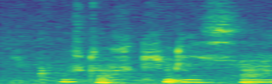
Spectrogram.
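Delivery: quick whisper to herself. Real, not acted. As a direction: whisper it under your breath, fast. Muttering to herself while crafting.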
